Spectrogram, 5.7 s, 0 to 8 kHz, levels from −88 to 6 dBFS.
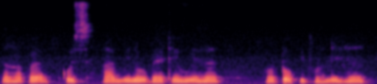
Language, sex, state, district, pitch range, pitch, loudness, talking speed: Hindi, female, Jharkhand, Palamu, 220-230 Hz, 225 Hz, -15 LUFS, 125 wpm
